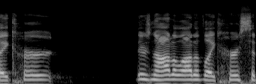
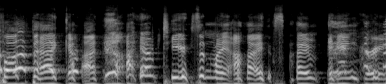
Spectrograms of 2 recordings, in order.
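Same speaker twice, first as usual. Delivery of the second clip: laughing rage; 2 semitones higher than usual. Real, not acted. Cohost losing it over the alien, laughing rage. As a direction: curse out the alien while cracking up. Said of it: "You have never lost your shit that much".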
